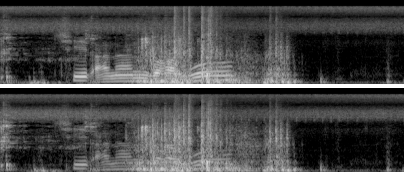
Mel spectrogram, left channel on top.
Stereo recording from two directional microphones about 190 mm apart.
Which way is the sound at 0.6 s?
25° left (ahead or behind).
